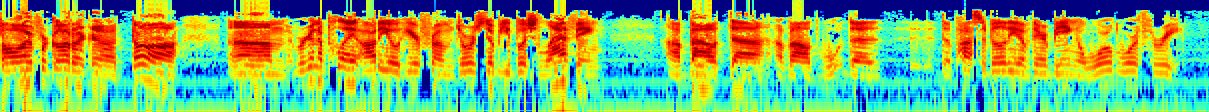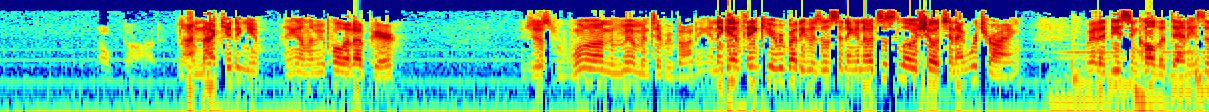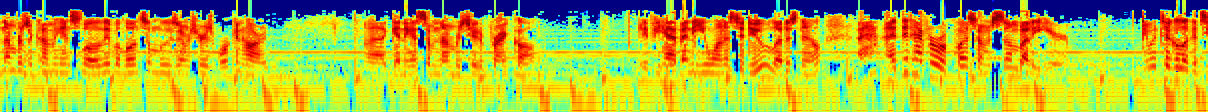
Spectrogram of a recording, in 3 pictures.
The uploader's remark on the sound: Personal Prank Phone Calls Collection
